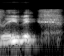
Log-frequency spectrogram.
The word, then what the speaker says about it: Revie: But honestly and truly, and I've spoken with family members of Don's, and the answer has always been, yes, it's pronounced Revie.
